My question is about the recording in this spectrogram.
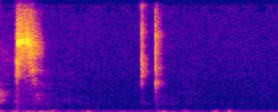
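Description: Two faint, sharp computer mouse clicks about a second in, over a low steady hum.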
